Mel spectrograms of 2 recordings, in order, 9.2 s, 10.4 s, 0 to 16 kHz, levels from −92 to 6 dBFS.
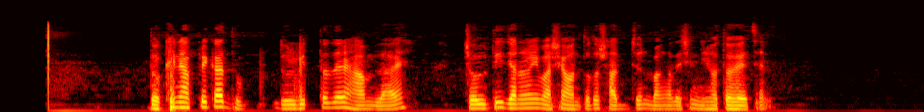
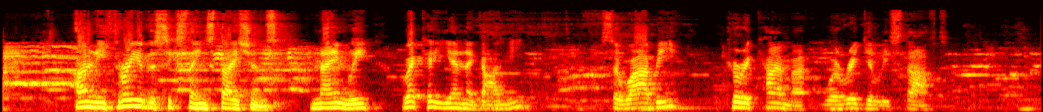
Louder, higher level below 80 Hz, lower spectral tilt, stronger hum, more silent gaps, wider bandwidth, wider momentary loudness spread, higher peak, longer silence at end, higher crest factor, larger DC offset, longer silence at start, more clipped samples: second, -27 LUFS vs -16 LUFS; about the same, -56 dBFS vs -52 dBFS; about the same, -6.5 dB/octave vs -5.5 dB/octave; neither; neither; second, 7.8 kHz vs 11.5 kHz; second, 10 LU vs 16 LU; about the same, 0 dBFS vs 0 dBFS; first, 1.5 s vs 0 s; first, 28 dB vs 16 dB; neither; first, 0.55 s vs 0.05 s; neither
